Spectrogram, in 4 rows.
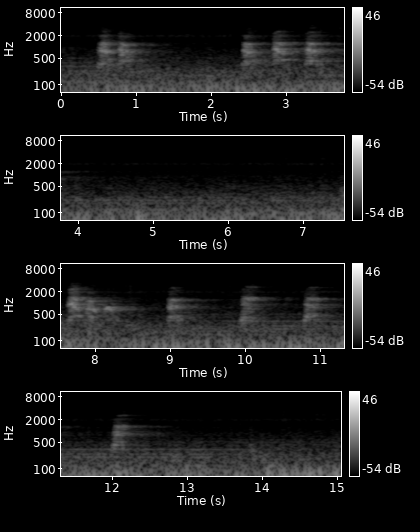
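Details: A dog barking in the early evening, 6:02pm on 2 February 2024: short broadband barks in loose clusters, about nine across the span, some doubled, over steady low rumbling background noise.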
